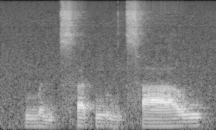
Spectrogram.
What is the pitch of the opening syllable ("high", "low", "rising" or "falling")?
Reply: low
